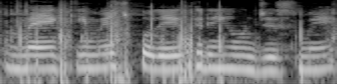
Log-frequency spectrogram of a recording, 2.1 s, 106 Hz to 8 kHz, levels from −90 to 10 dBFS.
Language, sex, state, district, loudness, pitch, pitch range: Hindi, female, Chhattisgarh, Raipur, -16 LUFS, 235 Hz, 225-240 Hz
